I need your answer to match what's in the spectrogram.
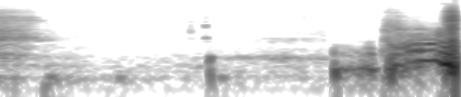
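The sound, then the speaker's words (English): A loud sneeze: a breathy, voiced wind-up of rising gasps that ends in a sharp, forceful burst, preceded by a faint breath and a tiny click in near silence. “Oh, we got tonight. We got big sneezes.”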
